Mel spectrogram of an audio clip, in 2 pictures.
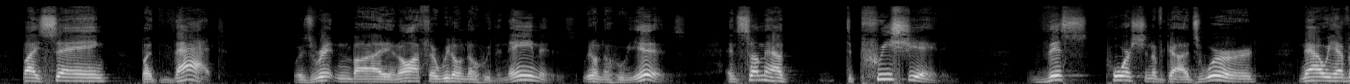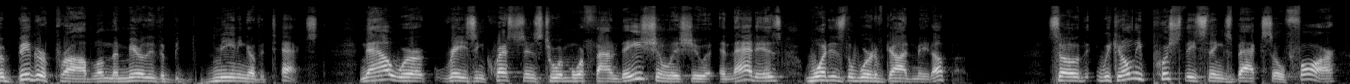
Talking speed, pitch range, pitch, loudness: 170 wpm, 140-180 Hz, 160 Hz, -19 LUFS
